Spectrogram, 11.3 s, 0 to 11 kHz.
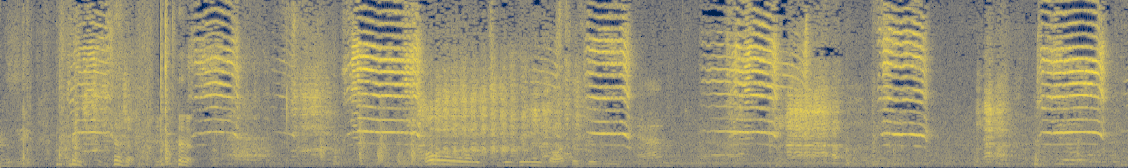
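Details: During the birth of two baby goats in a Quebec sugar shack, Canada, iPod Touch 4G recording: bright, buzzy bleats recur roughly every one to two seconds amid ongoing French chatter and a low steady hum.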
